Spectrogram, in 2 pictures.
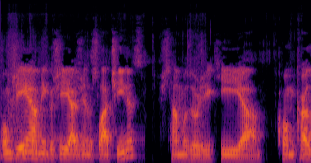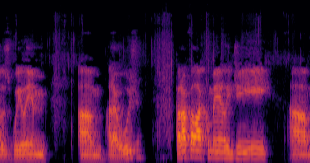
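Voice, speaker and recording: In a non-native accent, a man talks at a fairly slow pace with ordinary pitch variation. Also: medium pitch for a man. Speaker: interviewer. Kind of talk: interview. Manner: halting.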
